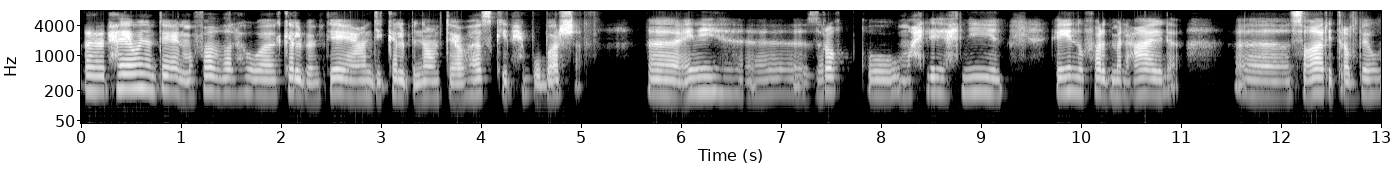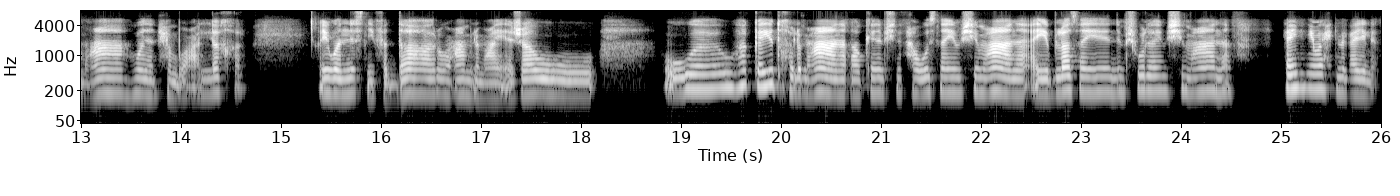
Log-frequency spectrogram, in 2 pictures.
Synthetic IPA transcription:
lħajæwɛːnmt̪aːʕilmʊfɑðˤːɑlɦʊwːkælbmt̪aːʕiʕand̪ikalbnoːʕmt̪aːʕuɦæskiːnħəbːubɑɾˤʃæ | ʕiniːh | zɾʊqwmaħleːħniːnkæjːɪnːufɑɾˤd̪mɪlʕaːʔɪla̰ | sˤɣɑːɾjt̪ɾˤɑbːeːmʕaːɦweːnænħɪbːuʕa̰lælʔaxɾ | ʔɪjwænːɪsnifid̪ːɑːɾˤwʕaːmɪlmʕaːjæ̰ʒaw | wwɦækːæjɪd̪xʊlmʕaːnɛwkɛnɪmʃinħawːɪsnæjɪmʃimʕaːnæʔæ̰jːblɑːsɑnɪmʃuːlhæjɪmʃimʕaːnæ | kæjɪniweːħəd̪̚mɪnlʕaːla

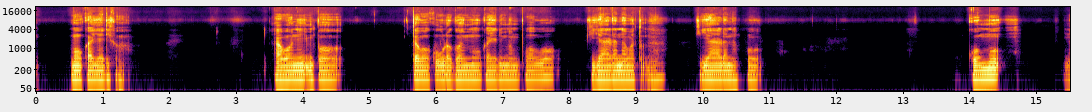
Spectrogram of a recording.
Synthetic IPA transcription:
mokajaɾiko | awonimpo | teβokuɾaɡoimokajaɾimampoawo | kijaːɾanaβato̰na | kḭjaɾanapo | komo | na

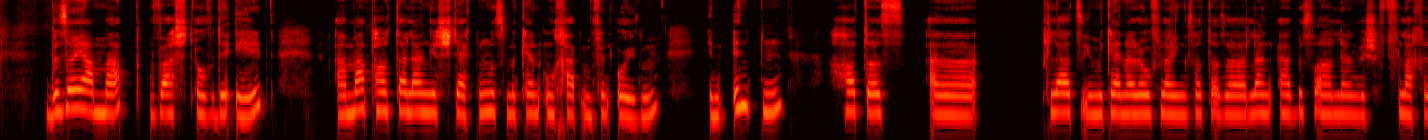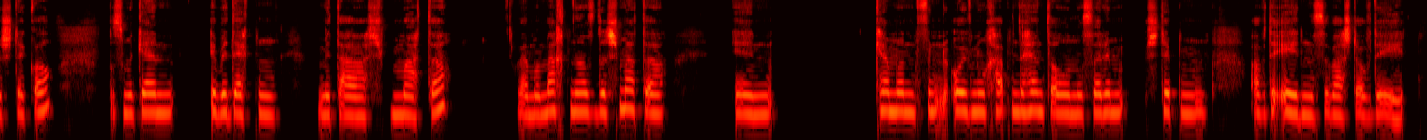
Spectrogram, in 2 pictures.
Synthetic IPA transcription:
bizoɪamapvaʃtʰoʊfdɪʔɛːɾd | amaphɔtʰalˠaŋɡəʃtɛkŋ̩vuːsməkɛnʔuːχapm̩fɪnoɪvm̩ | ɪnɪntn̩ | hɔtəs | a | pʰlˠat͡sviːməkɛnaɾoʊflˠaɪɡŋ̩shɔtasalaŋabɪsl̩ˠlˠaŋəʃflˠaχəʃtɪkl̩ˠ | vuːsməkɛn | ɪbədɛkŋ̩ | mɪtaʃmatʰə | vɛ̰məmaχtnas̬dɪʃmatə | ɪn | kʰɛnmənfɪno̰ɪɡnuːχapm̩dɪɦɛntl̩ˠʊnɪsaɾɪm | ʃtɪpm̩ | o̰ʊfdɪ̰ʔeɪdn̩sɪvaʃtoʊfdɪeːdn̩

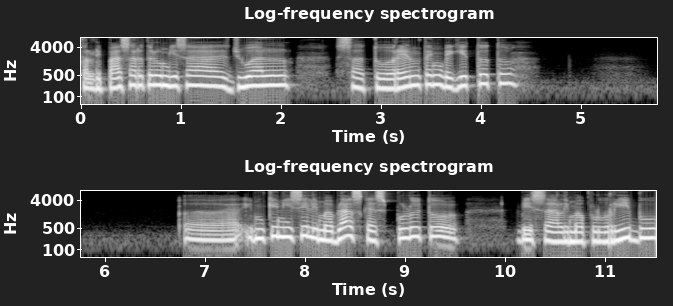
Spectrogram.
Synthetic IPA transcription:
kalɔdipasart̪udɔŋbiasad͡ʒual | sat̪uɾɛnt̪ɛŋbɛɡit̪ut̪u | əmuŋkinisilimablaskasɛ̥pulut̪u | biasalimapuluribu

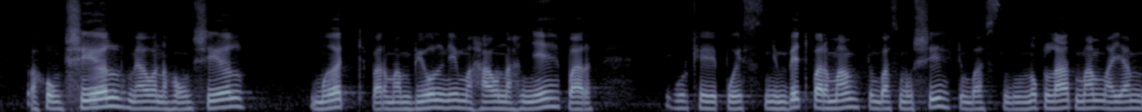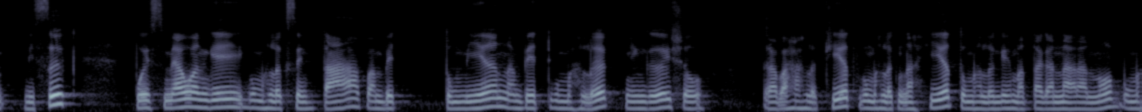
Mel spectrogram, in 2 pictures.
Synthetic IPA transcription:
a̰hoŋʃjəlmʲawanaɦoŋʃjəl | mət̪̚ʲpaɾamambjolɲimaɦawnaɦɲehpaɾ | poɾkʰepwesɲimbet̪paɾamamt̪ʲumbasmoʃihkt̪ʲumbasd̪onoklat̪mamajam | misɨk | pwesmjawaŋɡejɡumahləksent̪apambet̪̚ʲ | t̪umjənambet̪ʲɡumaɦlək̚ɲiŋɡəjʃo | t̪ɾabaɦaɦləkʰhjət̪ɡumahləknahjət̪̚umahləkŋɡehmat̪aɡanaɾanop̚ɡuma

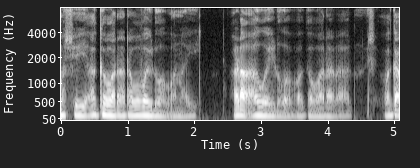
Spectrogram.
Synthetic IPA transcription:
asiɔjaaɡaβaɾaɾaβaβajɾuaβa̰naj | aɾaawajɾua̰βa̰ɡaβaɾaɾa | βaɡa

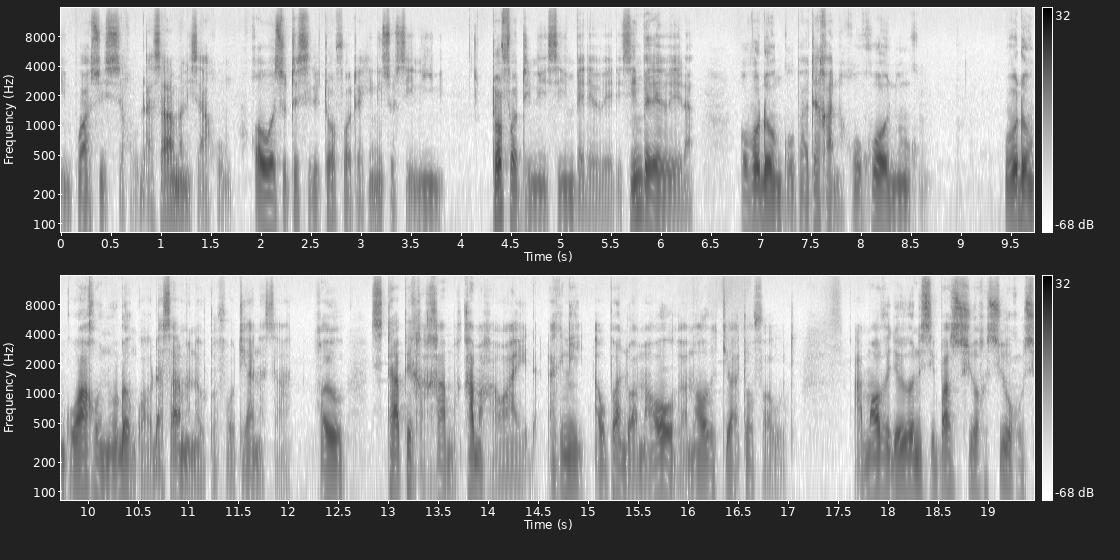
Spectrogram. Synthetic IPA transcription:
simbwaswisi̥saxṵɗa̰sa̰la̰manisa̰xṵŋakwaiɔwɛsutɛsilitɔfautilakinḭsɔsinini | tɔfautinisimbɛɾɛwɛ̰lɛsimbɛɾɛwɛɾa | ɔvɔɗɔŋɡɔupatɛxanaxukwɔniukuː | vɔɗɔŋɡɔwaxɔniuɗɔŋɡɔwa̰uɗasa̰lamanautɔfautianasa̰nakwahiɔ | si̥tapixaxamakamaxa̰waḭɗalʔakinina̰upandɛwamahɔva̰mahɔvɛkiwatɔfa̰ṵti̥ | a̰mahɔvɛd͡ʒɔivɔnisimbwas̬ɔssiɔu

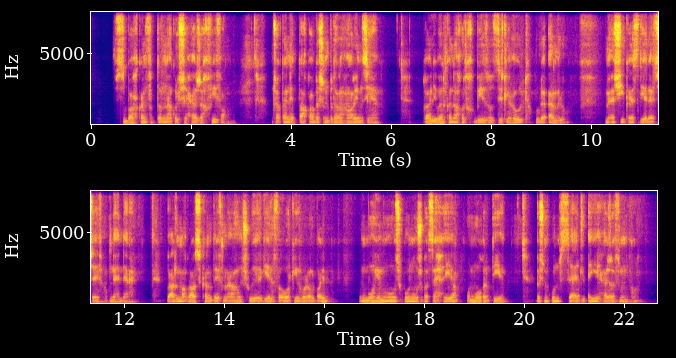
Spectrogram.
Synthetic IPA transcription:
fi̥sˤːbɑħkænfɑd̪ˤːəlnækʊlːʃiħaʒːaxfifa̰ | t̪ʊʕt̪ˤinit̪ˤːɑqɑbæʃnəbd̪ɑnɦɑɾˤimzihæ̰n | ɣæləbənkænæxʊd̪xbizwzit̪əlʕud̪wlːæʔæmlu | mʕaʃikæsd̪jælʕt̪æjfəbnaʕna̰ | b̥aʕd̪əlmɑrˤːɑt̪kænd̪ˤifmʕahʊmʃwəjːad̪jæləlfæwækihwəlːælbɑjb̚ | wəlmʊɦəmːhʊwːt̪kunwəʒbasˤəħːəjːawmʊɣæd̪ːəjːa̰ | bæʃnkunmʊsaʕəd̪lʔəjːħaʒːafimd̪ɑ̰

